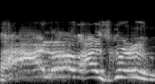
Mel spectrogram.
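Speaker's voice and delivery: angry, loud declaration. Teaching how to say one sentence with different feelings: angry.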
